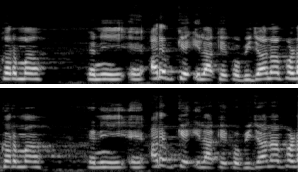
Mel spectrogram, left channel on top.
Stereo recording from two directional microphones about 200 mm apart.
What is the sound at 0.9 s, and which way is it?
Speech, 25° left (ahead or behind).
